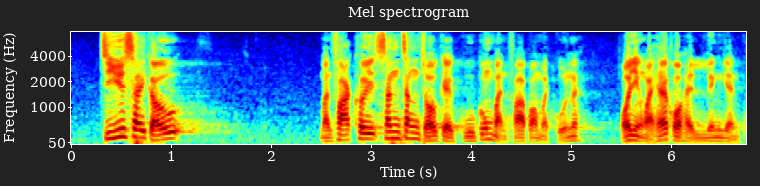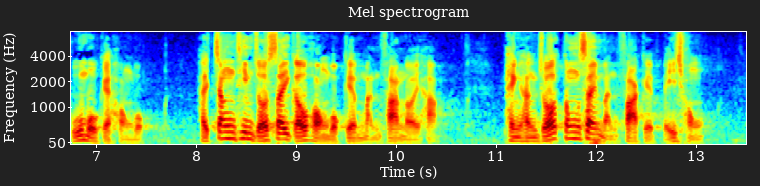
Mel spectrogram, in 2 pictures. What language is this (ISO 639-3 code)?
yue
